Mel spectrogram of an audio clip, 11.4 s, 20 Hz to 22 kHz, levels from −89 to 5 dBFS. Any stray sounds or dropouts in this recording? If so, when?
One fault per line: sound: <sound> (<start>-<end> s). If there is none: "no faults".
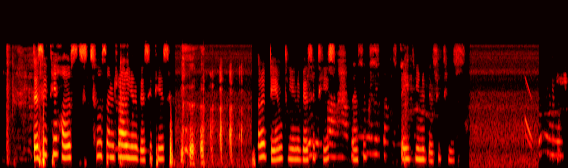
sound: laugh (3.6-4.9 s)
sound: chirp (10.5-10.7 s)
